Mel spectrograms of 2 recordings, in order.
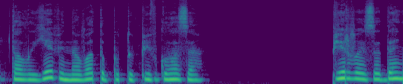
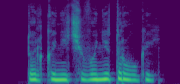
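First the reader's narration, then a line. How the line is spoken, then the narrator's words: Hissed warning. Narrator (Russian): прошипел парень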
